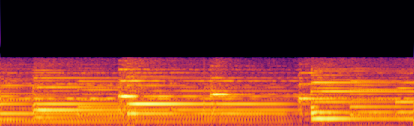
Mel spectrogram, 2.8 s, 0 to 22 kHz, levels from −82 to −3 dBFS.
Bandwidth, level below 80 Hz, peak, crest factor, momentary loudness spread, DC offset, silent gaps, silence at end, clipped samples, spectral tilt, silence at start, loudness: 4 kHz; -40 dBFS; 0 dBFS; 10 dB; 7 LU; 0.8%; none; 0 s; 0.7%; -10.5 dB/octave; 0 s; -9 LUFS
